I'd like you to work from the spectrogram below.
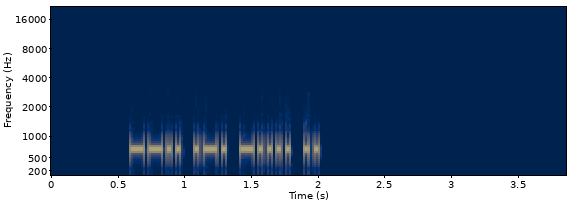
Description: Morse code, heard as a keyed tone, about 34 wpm, 700 Hz. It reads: ZR6I
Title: DXCC-100 Call Signs - 4 Characters - Repeated 3x - 35wpm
